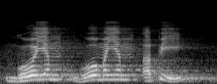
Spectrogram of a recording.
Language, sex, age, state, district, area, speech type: Sanskrit, male, 60+, Karnataka, Uttara Kannada, rural, spontaneous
